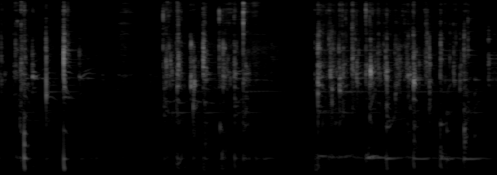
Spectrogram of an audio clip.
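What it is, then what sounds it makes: Stainless steel tumbler partly filled with water. A pale green stainless steel tumbler partly filled with water is tilted and shaken with both hands. Quick, bright metallic clinks and water sloshing come in three short bursts separated by silent pauses, each hit dying away almost at once.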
